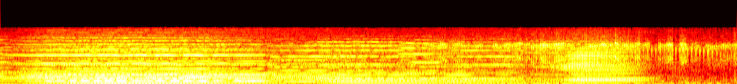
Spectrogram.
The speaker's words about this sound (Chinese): 哎呦，我这些青蛙真闹得我神经错乱了。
